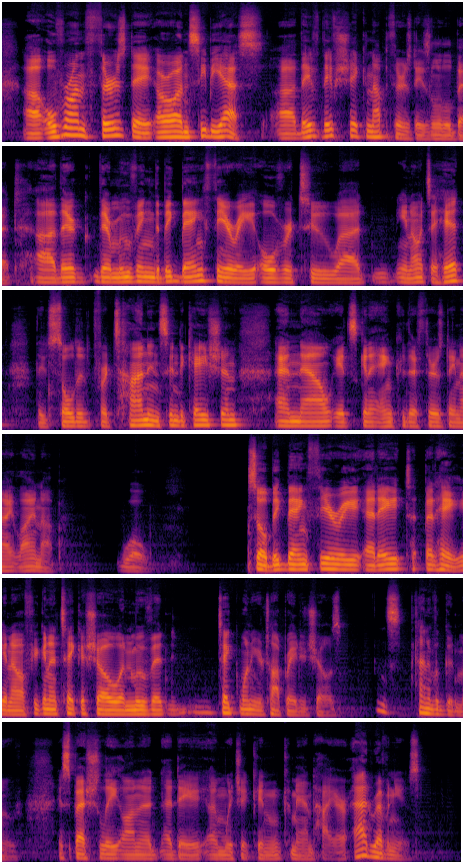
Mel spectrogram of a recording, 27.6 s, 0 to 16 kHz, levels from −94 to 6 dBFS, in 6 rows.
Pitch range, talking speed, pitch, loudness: 105-135 Hz, 210 wpm, 115 Hz, -25 LUFS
